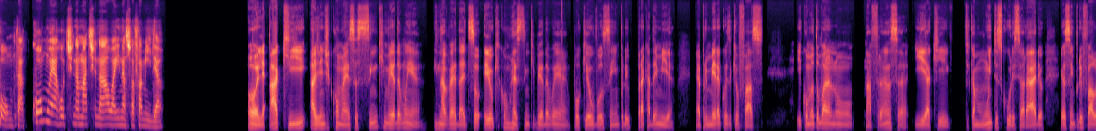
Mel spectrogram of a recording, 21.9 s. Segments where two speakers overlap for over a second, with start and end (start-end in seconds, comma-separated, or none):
none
